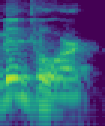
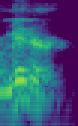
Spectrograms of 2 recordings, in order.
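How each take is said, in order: First: The name is said the way it is spelled. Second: The name is said the way locals say it. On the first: This is the outsider's reading of the name. "It's spelled Mentor" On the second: This is how residents say the name. "the people who live there call that Mentor or Minter"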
